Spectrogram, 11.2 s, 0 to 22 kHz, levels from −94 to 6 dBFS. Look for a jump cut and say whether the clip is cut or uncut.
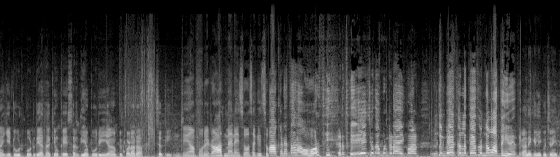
cut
